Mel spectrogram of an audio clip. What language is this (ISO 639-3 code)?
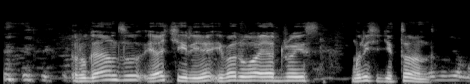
kin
